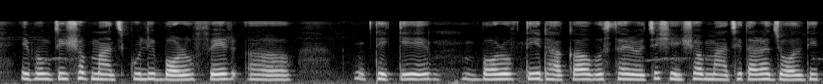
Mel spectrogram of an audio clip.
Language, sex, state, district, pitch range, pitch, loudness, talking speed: Bengali, female, West Bengal, Jalpaiguri, 230-250 Hz, 240 Hz, -15 LUFS, 130 wpm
